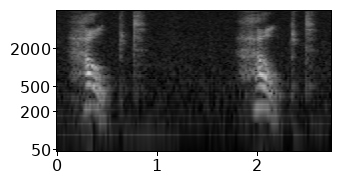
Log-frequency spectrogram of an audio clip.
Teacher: We pronounce ed t because it's preceded by p.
